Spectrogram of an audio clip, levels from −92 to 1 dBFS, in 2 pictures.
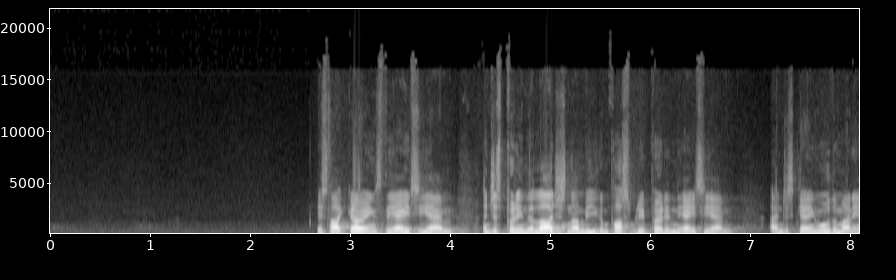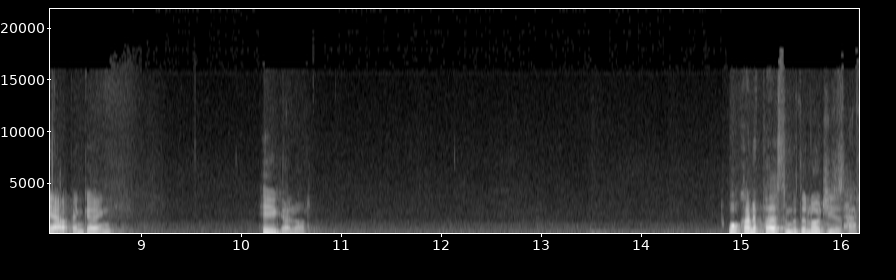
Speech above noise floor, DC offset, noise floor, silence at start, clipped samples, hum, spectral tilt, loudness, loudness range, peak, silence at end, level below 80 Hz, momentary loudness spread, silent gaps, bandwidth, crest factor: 43 dB; under 0.1%; -59 dBFS; 2.7 s; under 0.1%; none; -5.5 dB/octave; -17 LUFS; 19 LU; 0 dBFS; 0 s; -68 dBFS; 16 LU; none; 17.5 kHz; 20 dB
